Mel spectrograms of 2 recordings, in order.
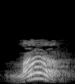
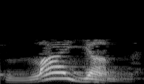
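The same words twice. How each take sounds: First: Lion as one syllable, "lahn"; Southern pronunciation. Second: Lion drawn out as "LY-yun"; Northern pronunciation. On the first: Preacher showing speech south of Mason-Dixon, Southern one-syllable lion. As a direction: say "Lion" with no Y sound. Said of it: "what we say in the language of Canaan". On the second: Preacher mimicking friends up north, exaggerated two-syllable lion. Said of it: "they like to put a little Y in there". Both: Shown as a demonstration.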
